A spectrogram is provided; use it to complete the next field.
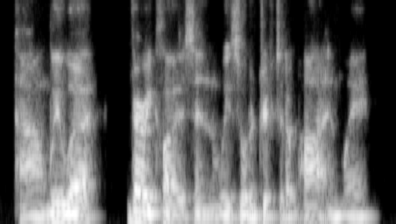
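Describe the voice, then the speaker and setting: With an Australian accent, a man talks at a moderate pace in a fairly low pitch with ordinary pitch variation. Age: 30s. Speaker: podcast host, casual teacher. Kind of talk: casual podcast monologue. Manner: rambling, informal.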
